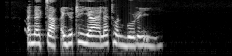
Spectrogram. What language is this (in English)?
Thai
